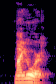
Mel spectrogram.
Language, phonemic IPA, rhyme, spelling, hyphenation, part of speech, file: Dutch, /maːˈjoːr/, -oːr, majoor, ma‧joor, noun, Nl-majoor.ogg
- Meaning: 1. major, a rank above captain 2. in compounds, -majoor can also mean major - (senior)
